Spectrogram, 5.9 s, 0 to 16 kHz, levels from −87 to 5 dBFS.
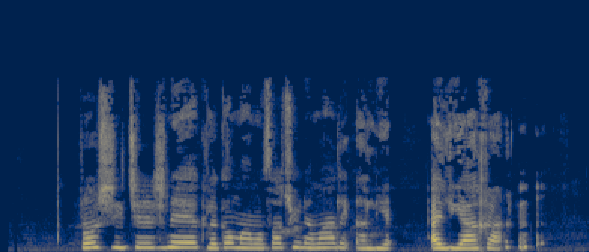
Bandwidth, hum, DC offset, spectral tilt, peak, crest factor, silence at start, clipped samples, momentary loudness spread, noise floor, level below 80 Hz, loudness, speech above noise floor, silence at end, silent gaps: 11.5 kHz; none; under 0.1%; -2 dB/octave; -4 dBFS; 22 dB; 0.8 s; under 0.1%; 9 LU; -53 dBFS; -82 dBFS; -25 LUFS; 29 dB; 0.45 s; none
